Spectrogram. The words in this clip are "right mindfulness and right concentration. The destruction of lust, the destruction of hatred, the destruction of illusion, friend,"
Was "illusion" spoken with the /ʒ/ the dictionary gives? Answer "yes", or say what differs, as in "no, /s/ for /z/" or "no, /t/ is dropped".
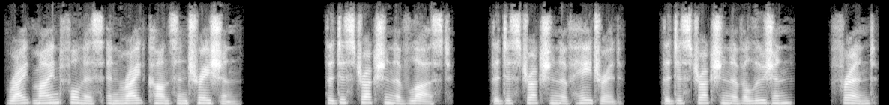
yes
